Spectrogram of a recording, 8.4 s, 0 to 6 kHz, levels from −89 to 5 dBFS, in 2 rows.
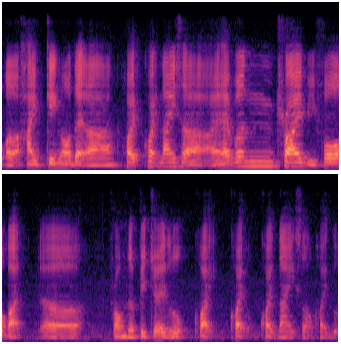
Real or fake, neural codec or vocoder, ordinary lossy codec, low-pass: real; none; none; 5.4 kHz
